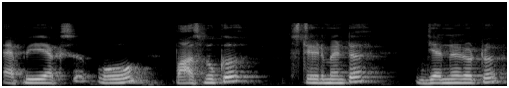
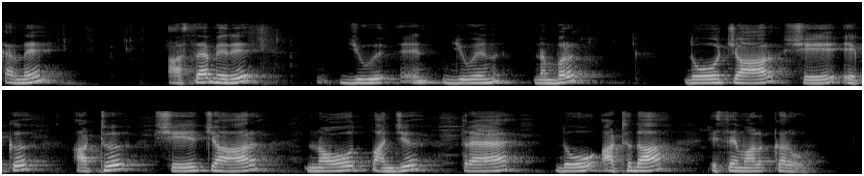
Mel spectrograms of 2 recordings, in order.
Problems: none marked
